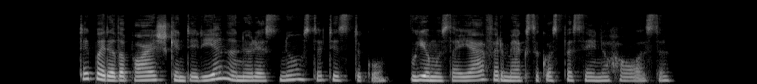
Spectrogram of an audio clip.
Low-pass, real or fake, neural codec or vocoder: 10.8 kHz; fake; codec, 24 kHz, 0.9 kbps, WavTokenizer, small release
